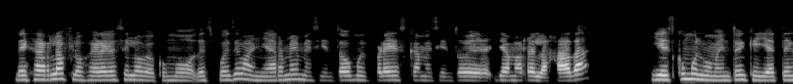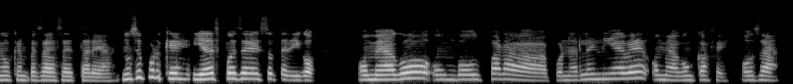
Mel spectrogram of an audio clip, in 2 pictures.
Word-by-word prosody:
dejar 215 +1 +2
la 250 +1 +5
flojera, 200 -4 -1
yo 200 - 0
así 205 +1 -7
lo 210 -1 -1
veo 185 -2 -4
como 185 -1 -6
después 205 +2 -6
de 250 - -2
bañarme, 205 -1 -3
me 215 -4 -9
siento 190 +2 -3
muy 200 -1 -8
fresca, 195 +2 -2
me 190 -1 -14
siento, 180 +1 -6
eh, 180 -1 +1
ya 195 0 0
más 190 0 -4
relajada, 185 +6 +5 0.6
y 220 0 +2
es 215 -2 +4
como 250 0 +2
el 230 - +2
momento 195 -1 -2
en 220 - 0
que 200 -2 -2
ya 185 0 +2
tengo 200 +1 -3
que 205 - -6
empezar 195 -1 -1
a - - +3
hacer 185 -1 -3
tarea. 170 -2 -3
No 240 +3 0
sé 320 - +2
por 320 0 -1
qué, 265 -2 +3
y 235 0 +4
ya 240 - +8
después 265 +1 +4
de 260 0 +4
eso 250 +1 -3
te 225 - -4
digo: 195 -1 0 0.4
"O 215 - 0
me 225 0 +3
hago 265 +6 +5
un 225 0 -5
bowl 225 -1 -3
para 215 -8 -1
ponerle 200 +5 -5
nieve 260 +3 +1
o 220 - -5
me 215 -1 -4
hago 195 0 -3
un 200 - -6
café", 195 -4 -8
o 200 +1 -6
sea, 195 -2 -3
205 Hz, 230 wpm, -20 LUFS, 190-230 Hz, 0.6 s, ya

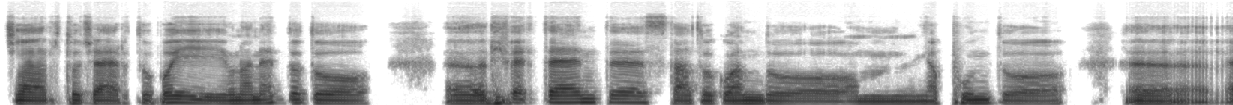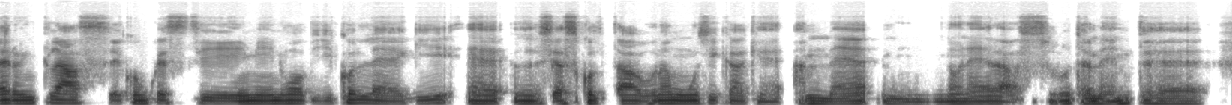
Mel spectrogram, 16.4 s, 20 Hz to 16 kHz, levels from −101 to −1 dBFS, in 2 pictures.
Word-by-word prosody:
Certo, 95 0 +2
certo. 95 0 0
Poi, 110 -4 +2
un 95 +1 +3
aneddoto, 100 -2 0 0.5
ehm, 95 +1 +1
divertente 120 +4 +2
è 115 - -2
stato 95 -5 -2
quando, 90 -3 0
mhmm, 85 0 -1
appunto, 95 -3 -1 0.4
ehm, 90 -2 0
ero 100 0 +3
in 100 +1 +2
classe 105 -2 0
con 95 - +1
questi 95 -2 -1
miei 90 0 +4
nuovi 95 -1 0
colleghi 100 0 -1
e 90 -1 0
l 90 - +1
si 90 - -2
ascoltava 95 0 +1
una 95 +3 +2
musica 95 -1 +1
che 80 -1 -7
a - - -8
me, 85 0 +1
mhmm, 75 -2 -4
non 80 +1 0
era 85 +1 0
assolutamente, 85 -1 -1
95 Hz, 125 wpm, -25 LUFS, 85-100 Hz, 0.5 s, miei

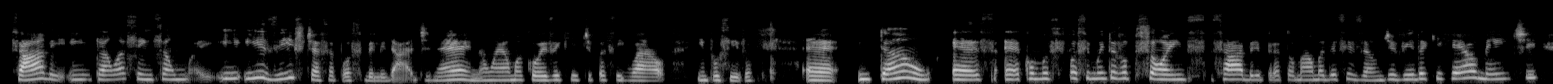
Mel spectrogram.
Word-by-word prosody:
sabe? 225 +1 +5
Então 225 0 -3
assim, 245 -2 -3
são, 230 0 -3
e 310 - -5
e 275 +3 +1
existe 250 +1 -1
essa 200 0 -3
possibilidade, 180 0 -6
né, 205 +4 +4
e - - -5
não 190 +1 -4
é 195 0 -1
uma 205 +1 -2
coisa 200 0 +1
que 205 0 -8
tipo 205 0 -5
assim: 200 0 -8
"Uau, 180 -1 0 0.3
impossível", 185 -3 -3 1.0
então, 245 +1 +5 0.2
é 220 -1 +6
sa - - -14
é 225 0 +3
como 260 +1 0
se - - -11
fosse 280 0 -1
muitas 270 +1 -1
opções, 235 -4 +2 0.3
sabe, 230 -3 +3
para 210 - -9
tomar 205 -1 -6
uma 215 +1 -4
decisão 205 -3 -6
de 225 +3 -2
vida 230 +4 -1
que 260 0 -8
realmente 270 +1 0
225 Hz, 145 wpm, -24 LUFS, 205-255 Hz, 1.0 s, é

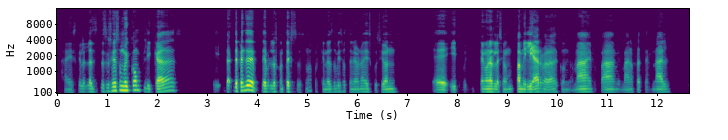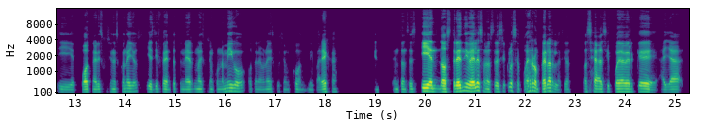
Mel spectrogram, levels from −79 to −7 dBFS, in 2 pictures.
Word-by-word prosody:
Es 105 -2 -18
que - - -16
las 120 -1 -12
las 120 -1 -6
discusiones 140 +4 0
son 185 +1 +3
muy 180 -1 +7
complicadas, 165 -2 0 0.6
eh, 380 -1 -23 0.2
depende 170 +4 +6
de 180 -3 +8
de 125 -1 0
los 125 0 -6
contextos, 115 -3 -4
¿no? 140 +6 -21
Porque 115 - -22
no 110 -1 -8
es 110 - -10
lo 125 - -15
mismo 125 +2 -15
tener 115 -4 -12
una 120 +2 -11
discusión, 115 0 -8 0.7
eh, 100 -1 -1
y 110 0 -10 0.4
tengo 115 +1 -3
una 120 0 +6
relación 110 0 -6
familiar, 115 +1 +5
¿verdad? 110 +2 -5
Con 110 -2 -20
mi 105 - -22
mamá, 115 +3 -1
mi 120 - -11
papá, 110 -2 -6
mi 110 - -20
hermano 105 +1 -14
fraternal, 110 +1 -8 0.3
y 105 -4 -14
puedo 110 0 +1
tener 110 -1 -7
discusiones 115 0 -14
con 125 +2 -13
ellos, 130 +1 -8
y 125 - -8
es 110 - -9
diferente 115 -1 -7
tener 110 -1 -8
una 115 -1 -9
discusión 115 -1 -16
con 110 - -19
un - - -12
amigo 135 +1 -4
o 115 - -23
tener 110 -1 -18
una 110 +2 -14
discusión 110 -1 -19
con 105 0 -16
mi 100 -1 -22
pareja. 120 +2 -5 1.1
Entonces 115 +1 -12
y 140 0 +9
en 130 -2 +4
los 120 0 +3
3 130 +2 +6
niveles 150 0 +5
o - - -12
en 115 - -5
los 110 - -6
3 125 -1 -6
círculos 150 +5 -8
se - - -13
puede 115 - -5
romper 125 +2 +2
la 145 - +4
relación. 110 -1 -14 0.2
O 115 - -12
sea, 115 0 -2
sí 115 +2 -14
puede 120 0 -1
haber 120 -1 -1
que 120 -6 -1
haya 110 +1 -6
115 Hz, 195 wpm, -21 LUFS, 110-125 Hz, 1.1 s, y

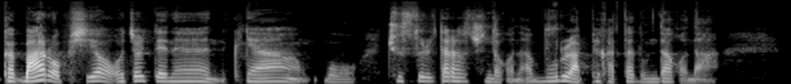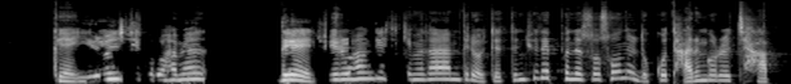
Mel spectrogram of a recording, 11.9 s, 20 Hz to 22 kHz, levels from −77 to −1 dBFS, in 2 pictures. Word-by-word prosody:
그러니까 180 - +2
말 235 - +9
없이요. 190 0 +3
어쩔 200 +6 -2
때는 175 -5 -4
그냥 165 -3 -4
뭐 140 -2 -14 0.2
주스를 185 -1 -1
따라서 190 -1 0
준다거나 155 -3 -3
물을 185 +4 -3
앞에 175 - -2
갖다 165 - -6
놓는다거나. 150 +1 -7 0.9
그냥 185 -4 +2
이런 215 +10 +2
식으로 255 -3 -2
하면 260 +4 0 0.5
네 235 -5 +9
주의를 250 +9 +1
환기시키면 290 -3 -3
사람들이 265 -2 0
어쨌든 185 +9 -5
휴대폰에서 285 -5 -2
손을 305 +2 -3
놓고 235 - -5
다른 220 - +1
거를 225 -1 -3
잡 160 -6 +1
205 Hz, 380 characters per minute, -23 LUFS, 175-255 Hz, 0.9 s, 말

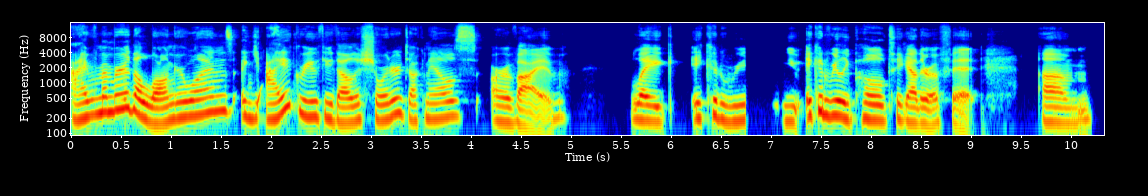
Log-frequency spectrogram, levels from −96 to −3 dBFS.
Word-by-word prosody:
I 195 +1 0
remember 265 +7 +4
the 270 -5 +5
longer 190 +2 +3
ones 255 +4 +1
y 220 -2 -1
I 195 +4 +1
agree 260 -9 +1
with 215 0 -2
you, 200 - 0
though, 165 -2 +2
the 180 - -1
shorter 195 +5 0
duck 185 -4 -6
nails 215 +3 -4
are 175 -2 -1
a 165 - 0
vibe. 205 +7 -2 0.6
Like, 180 -3 +1
it 200 0 -1
could 220 0 0
re 180 0 -2 0.4
u 175 -1 -6
it 225 - +4
could 270 -2 +3
really 225 -3 +5
pull 190 -3 0
together 170 -4 0
a - - -2
fit. - - -5 0.6
Um 160 - -2
200 Hz, 180 wpm, -21 LUFS, 180-225 Hz, 0.6 s, the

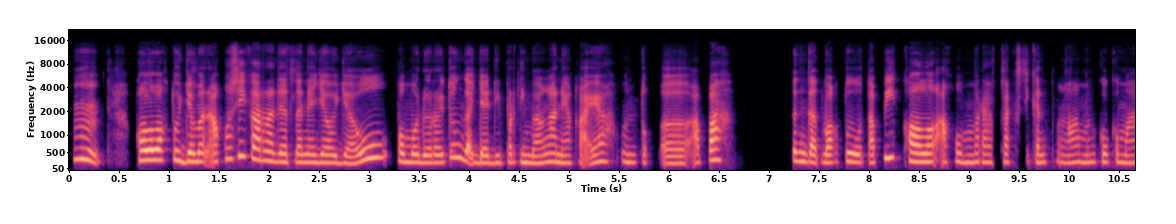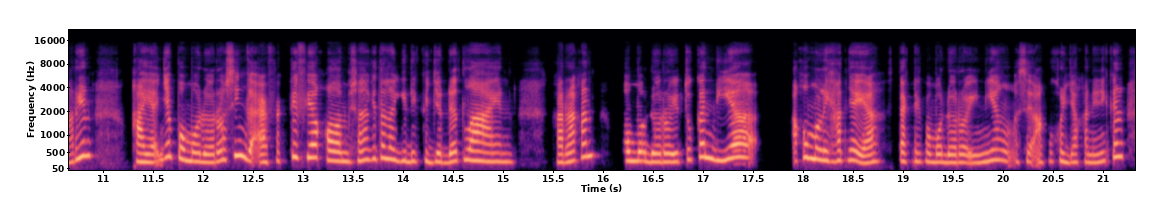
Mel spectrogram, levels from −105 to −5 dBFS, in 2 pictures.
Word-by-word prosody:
Mmm. 310 -7 +1 0.3
Kalau 285 +1 +7
waktu 290 -1 +1
zaman 245 0 +4
aku 245 +7 -2
sih 400 +5 +1
karena 290 -8 +3
deadline-nya 225 -1 0
jauh-jauh, 225 - 0
pomodoro 225 -3 0
itu 220 +11 -3
enggak 350 -11 +1
jadi 210 -2 -1
pertimbangan 225 +1 -2
ya, 210 -1 -3
Kak, - - -4
ya, 235 +5 -1 0.2
untuk, 225 -2 -7
eee, 195 0 -3
apa, 285 +5 +3 0.6
tenggat 240 -4 +1
waktu, 230 +1 +1
tapi 345 +12 0
kalau 240 -2 +4
aku 250 - -4
merefleksikan 225 0 -5
pengalamanku 225 -1 -6
kemarin, 230 - 0 0.5
kayaknya 240 +10 +2
pomodoro 255 -7 +2
sih 420 - +1
nggak - - +1
efektif 265 - -3
ya 365 - +6
kalau 275 -7 +3
misalnya 265 +4 -1
kita 325 - -4
lagi 290 -5 0
dikejar 245 -1 -2
deadline. 250 -2 +2 0.4
Karena 230 +3 +3
kan 380 +1 +3 0.3
pomodoro 255 -3 +1
itu 240 +5 -1
kan 360 -1 +3
dia 350 +7 +4 0.4
aku 370 - -3
melihatnya 280 -2 +1
ya, 210 +2 +2 0.3
teknik 250 -1 -3
pomodoro 225 -1 -1
ini, 235 +7 -1
yang 275 -3 -5
si - - -9
aku 230 +1 -6
kerjakan 230 -2 -4
ini - - -4
kan 385 +1 +1
245 Hz, 165 wpm, -24 LUFS, 225-280 Hz, 0.6 s, Kalau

